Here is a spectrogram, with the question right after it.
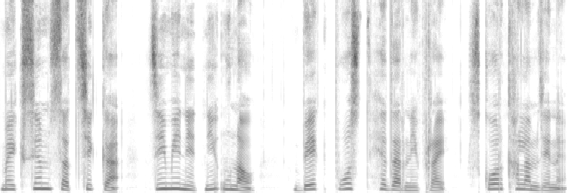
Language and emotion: Bodo, neutral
